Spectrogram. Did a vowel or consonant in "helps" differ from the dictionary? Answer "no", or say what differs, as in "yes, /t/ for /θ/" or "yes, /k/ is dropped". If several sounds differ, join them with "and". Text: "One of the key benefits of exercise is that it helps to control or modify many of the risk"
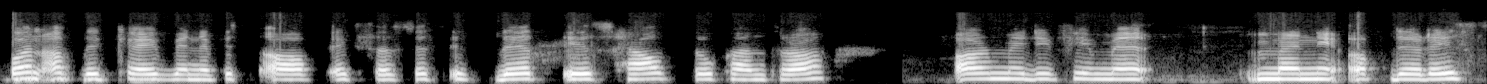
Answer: yes, /s/ is dropped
